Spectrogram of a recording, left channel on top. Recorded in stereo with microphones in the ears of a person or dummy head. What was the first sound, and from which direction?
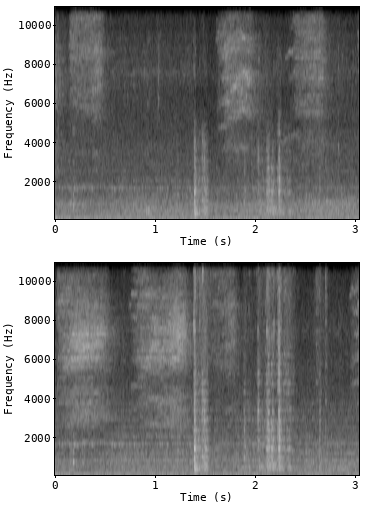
A vehicle, 25° right (ahead or behind).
